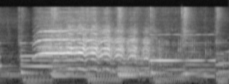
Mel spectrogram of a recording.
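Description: Horse neighing: one whinny with a quavering, fluttering pitch, lasting about a second, over light background music with a steady beat.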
